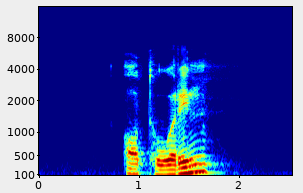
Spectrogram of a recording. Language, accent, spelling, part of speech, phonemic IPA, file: German, Austria, Autorin, noun, /ʔaʊ̯ˈtoːʁɪn/, De-at-Autorin.ogg
- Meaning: 1. female equivalent of Autor (“author”): female author, authoress 2. feminine equivalent of Autor m (“author”)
